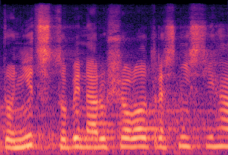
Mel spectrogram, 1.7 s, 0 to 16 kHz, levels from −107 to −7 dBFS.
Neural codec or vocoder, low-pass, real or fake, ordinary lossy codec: none; 14.4 kHz; real; AAC, 96 kbps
